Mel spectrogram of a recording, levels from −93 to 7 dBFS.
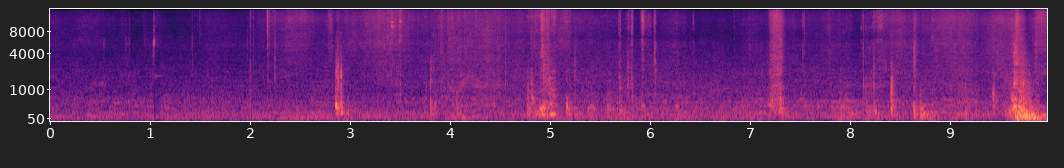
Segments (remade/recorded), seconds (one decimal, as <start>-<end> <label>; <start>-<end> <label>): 0.0-2.7 remade; 2.7-6.7 recorded; 6.7-8.0 remade; 8.0-9.3 recorded; 9.3-10.0 remade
